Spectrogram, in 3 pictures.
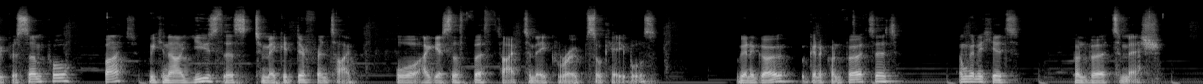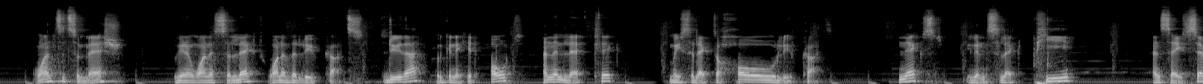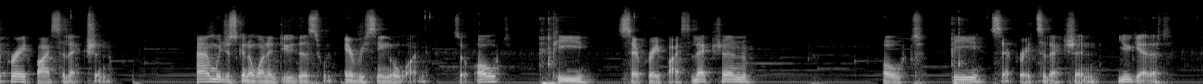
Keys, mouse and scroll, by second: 0.8 click, 5.6 scroll up 2, 6.1 middle click, 6.6-9.7 right drag, 12.4 Tab, 13.0-17.2 middle drag, 17.2 click, 17.8 alt+click, 25.4-28.2 middle drag, 28.2-29.4 alt+drag, 30.7-32.7 middle drag, 32.7 alt+click, 34.3-35.9 middle drag, 35.9 alt+click.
